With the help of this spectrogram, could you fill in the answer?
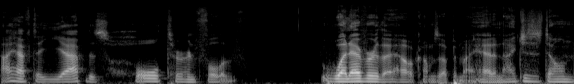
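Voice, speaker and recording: On a very clean recording with a silent background, a man speaks in an animated tone at a moderate pace. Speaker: gaming content creator. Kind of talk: live gameplay commentary.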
